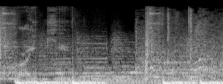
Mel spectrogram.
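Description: Music with a heavy bass beat and sharp hits, one just after the start and two more near the end.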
